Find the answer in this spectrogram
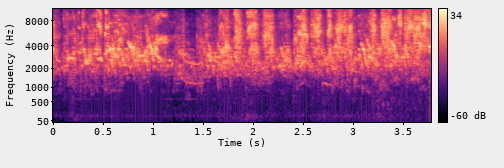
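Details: Budgerigar breeding pairs, aviary: loud, thick high chatter of many birds, rapid chirps and buzzy warbles running together.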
